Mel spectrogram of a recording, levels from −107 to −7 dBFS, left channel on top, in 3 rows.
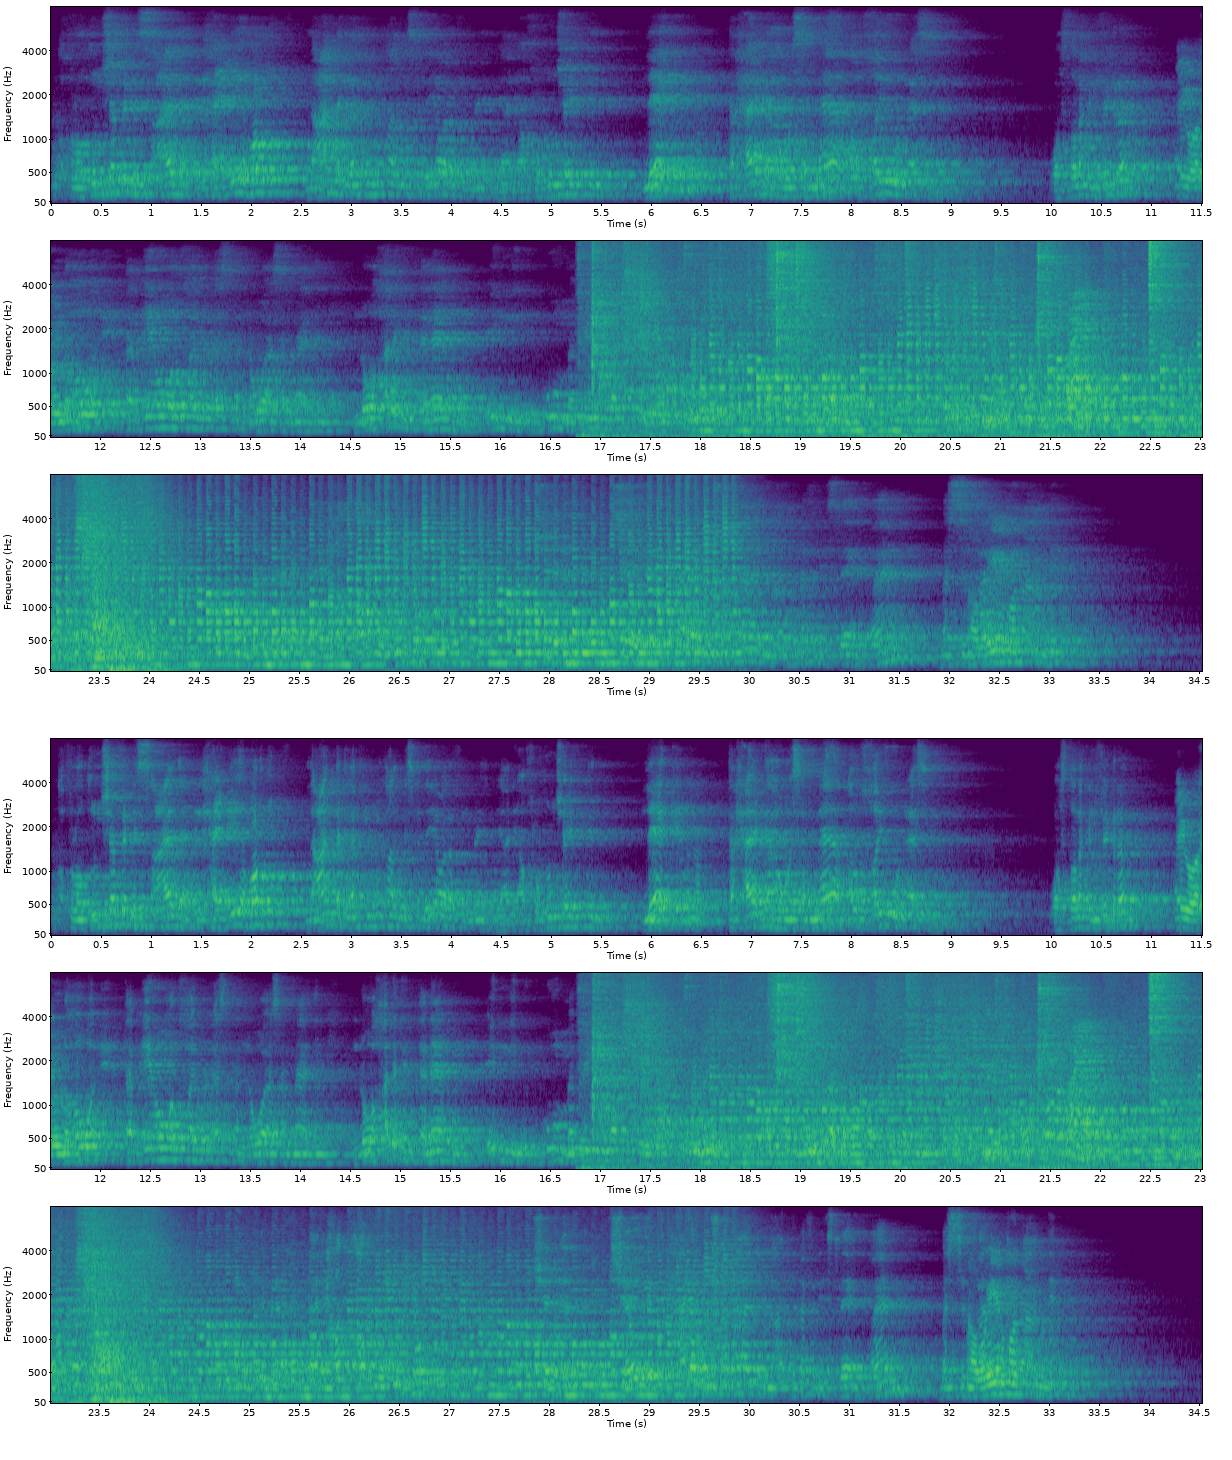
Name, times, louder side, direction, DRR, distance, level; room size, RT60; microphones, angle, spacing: voice 1, 0.1-5.5 5.9-6.4 6.8-8.9 10.0-10.8 11.4-14.2 14.5-18.4 19.0-23.9 24.4-27.0 27.8-31.5 31.9-33.1, right 2 dB, 75° right, 1 dB, 1.2 m, -42 dB
voice 2, 11.2-11.7 19.5-19.7 32.2-33.0, right 5 dB, 60° right, 5 dB, 0.4 m, -39 dB
sound 1, 16.8-24.0, left 1 dB, 55° left, 2.5 m, -36 dB
sound 2, 17.9-29.9, left 3 dB, 30° left, 0.5 m, -38 dB
9.3 x 5.3 x 5.1 m, 2.1 s
head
